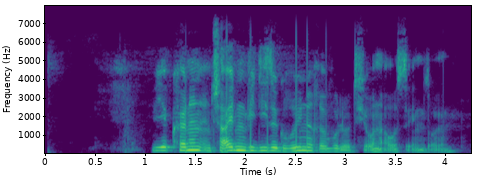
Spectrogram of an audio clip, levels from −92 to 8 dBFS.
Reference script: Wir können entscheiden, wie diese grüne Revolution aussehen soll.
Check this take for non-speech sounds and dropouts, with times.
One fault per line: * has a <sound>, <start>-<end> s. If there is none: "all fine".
all fine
